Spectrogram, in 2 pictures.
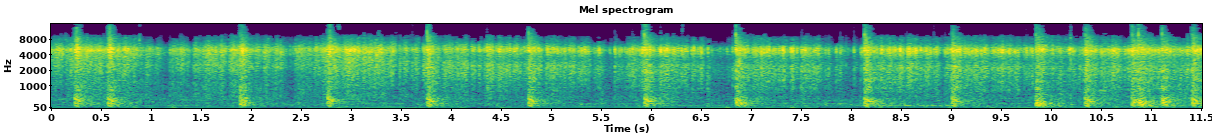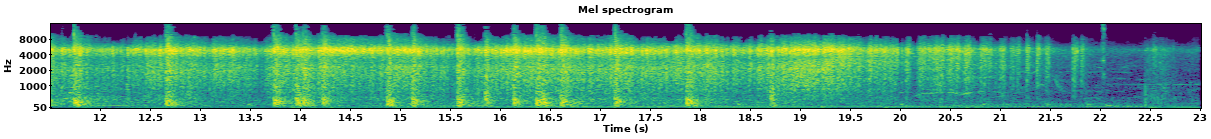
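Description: Aerial fireworks shells bursting in a rapid, irregular run of sharp bangs over a continuous crackling hiss. The bangs come thickest in the middle and thin out near the end.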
